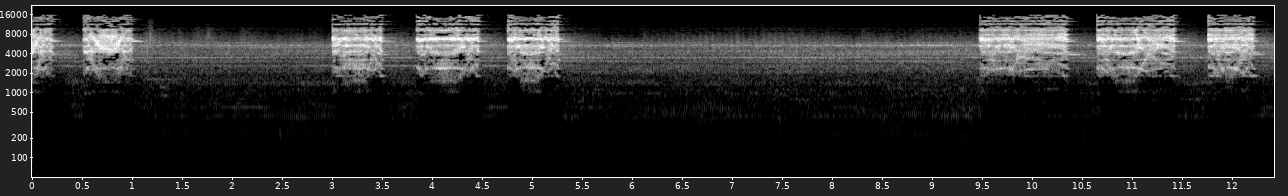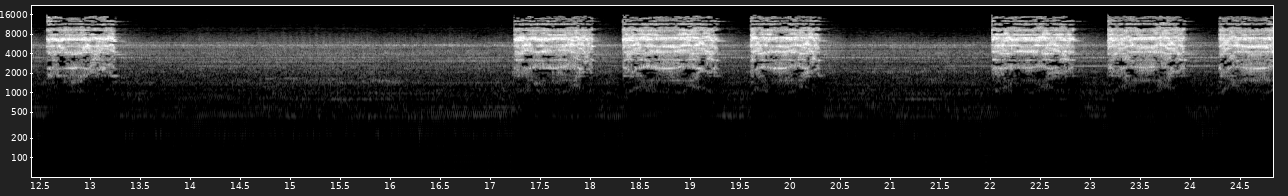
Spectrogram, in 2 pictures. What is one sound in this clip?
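A bench grinder hums steadily.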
